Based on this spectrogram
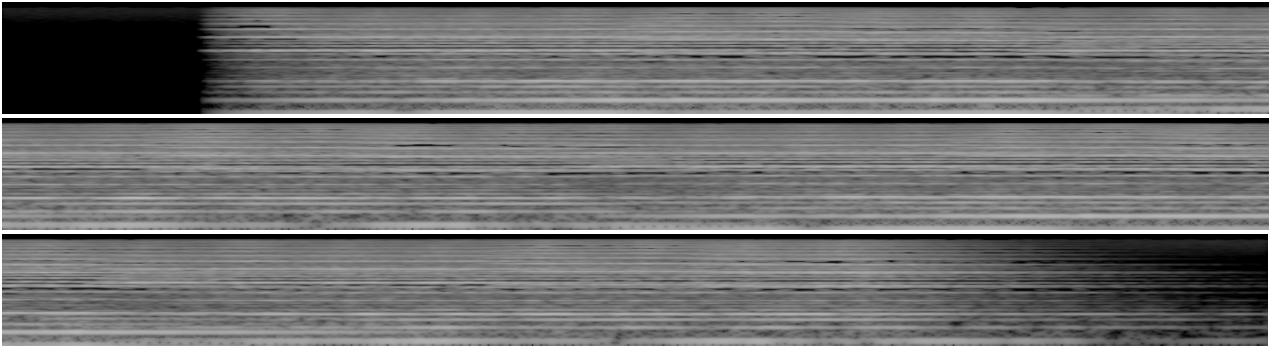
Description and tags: made with vst instruments
ambient, background, cinematic, dark, drama, dramatic, film, horror, mood, movie, sci-fi, soundscape, space, spooky, trailer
